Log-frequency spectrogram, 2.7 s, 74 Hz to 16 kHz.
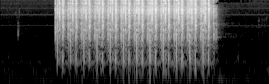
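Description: A camera shutter fires in a rapid continuous burst at 8 frames per second, roughly a dozen crisp mechanical clicks in quick, even succession over under two seconds, clear with no one speaking.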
